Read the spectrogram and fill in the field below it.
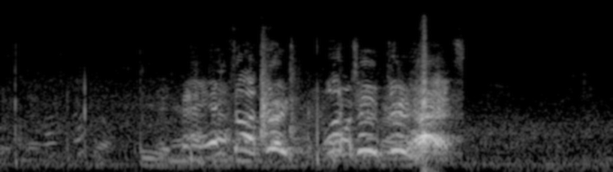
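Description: A group of young men cheer and shout together loudly outdoors.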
